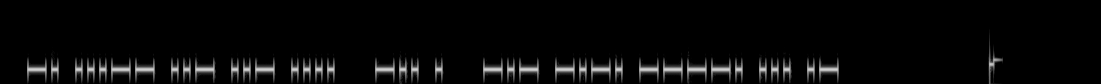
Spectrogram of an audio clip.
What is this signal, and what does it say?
Morse code, heard as a keyed tone, about 21 wpm, 700 Hz. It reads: N3UUH DE KC9SA
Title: USA Callsign DE Callsign - 5 Characters - 20wpm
